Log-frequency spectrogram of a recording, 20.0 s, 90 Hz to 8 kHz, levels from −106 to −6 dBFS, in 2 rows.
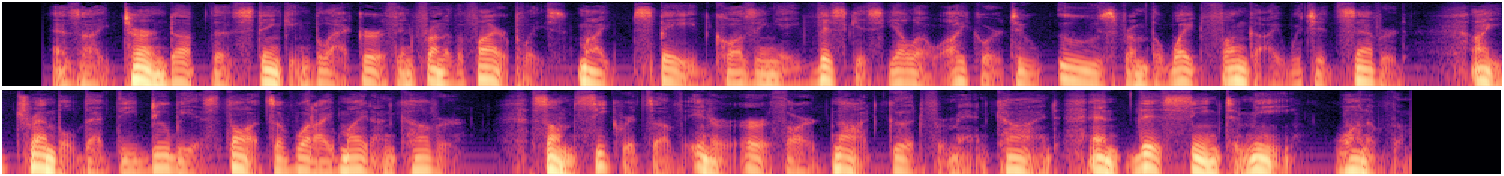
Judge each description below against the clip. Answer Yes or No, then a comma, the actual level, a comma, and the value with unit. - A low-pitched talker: Yes, very low, 95 Hz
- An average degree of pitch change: Yes, average, 4.3 semitones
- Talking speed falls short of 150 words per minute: No, average, 175 wpm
